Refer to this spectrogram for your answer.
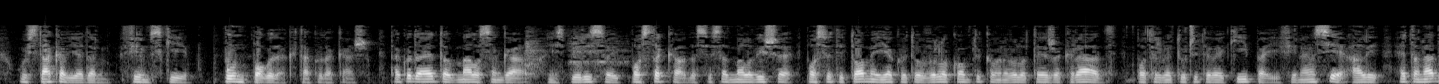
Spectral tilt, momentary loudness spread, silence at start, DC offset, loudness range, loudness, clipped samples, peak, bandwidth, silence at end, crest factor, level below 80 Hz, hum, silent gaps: -5.5 dB/octave; 9 LU; 0 s; under 0.1%; 2 LU; -16 LUFS; under 0.1%; 0 dBFS; 6.6 kHz; 0 s; 16 dB; -50 dBFS; none; none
